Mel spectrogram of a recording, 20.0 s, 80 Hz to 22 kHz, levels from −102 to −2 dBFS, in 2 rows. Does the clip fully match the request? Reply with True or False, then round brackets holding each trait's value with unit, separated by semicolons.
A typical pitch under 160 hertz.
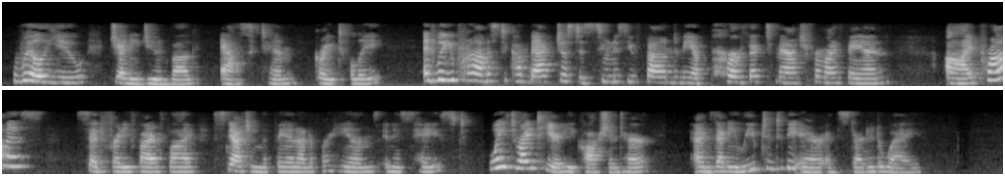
False (225 Hz)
